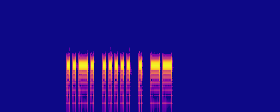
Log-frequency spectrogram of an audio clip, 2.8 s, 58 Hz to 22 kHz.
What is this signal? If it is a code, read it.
Morse code, heard as a keyed tone, about 40 wpm, 700 Hz. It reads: F5EM
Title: DXCC-100 Call Signs - 4 Characters - 40wpm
